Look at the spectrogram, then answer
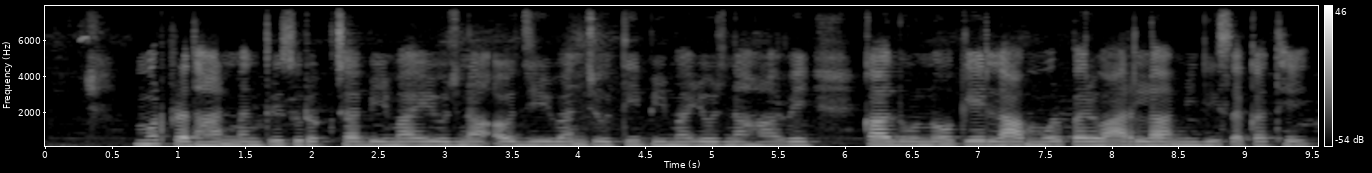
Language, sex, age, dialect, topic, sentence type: Chhattisgarhi, female, 25-30, Central, banking, question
